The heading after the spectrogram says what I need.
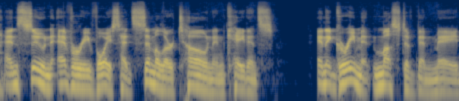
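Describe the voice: A quiet background under plain reading aloud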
